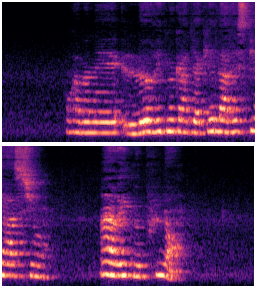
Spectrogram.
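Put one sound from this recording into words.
A woman speaks slowly and calmly, close by.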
